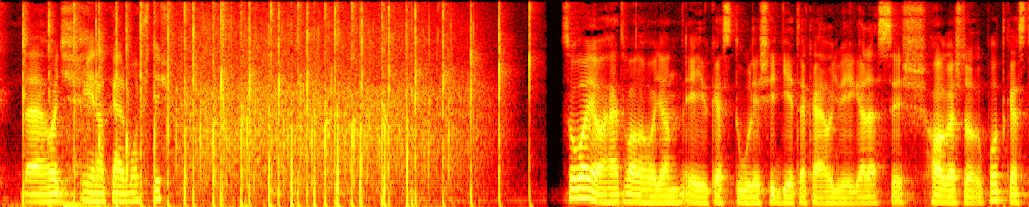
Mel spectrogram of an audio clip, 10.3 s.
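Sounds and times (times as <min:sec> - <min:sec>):
speech: 0:00.2 - 0:02.0, 0:05.7 - 0:10.2
hands clapping: 0:00.2 - 0:05.5.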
